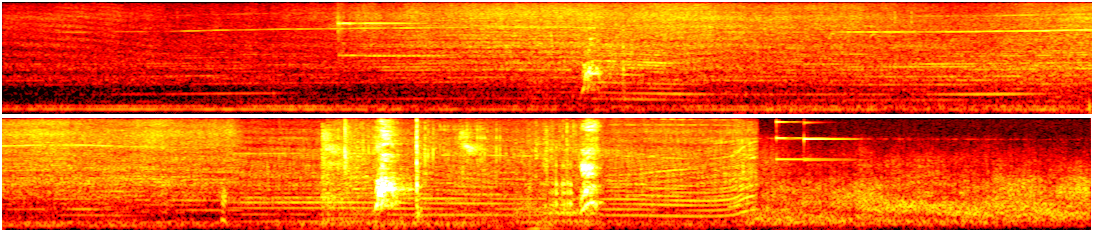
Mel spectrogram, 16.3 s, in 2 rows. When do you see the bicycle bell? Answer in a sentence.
You can hear the bicycle bell from 2.5 to 3.1 s and from 13.9 to 14.6 s.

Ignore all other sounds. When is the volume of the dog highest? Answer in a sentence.
The loudest moment of the dog is at 11 seconds.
